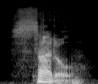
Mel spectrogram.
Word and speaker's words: subtle: Subtle. Small, delicate, or clever in a way that is not immediately obvious. Features a silent letter B.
